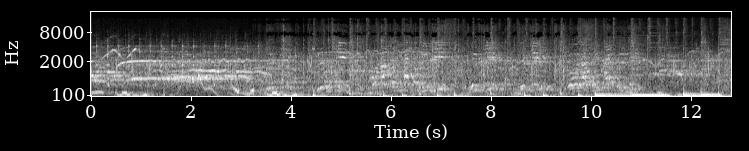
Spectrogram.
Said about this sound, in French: C'est le rendez-vous qu'on s'est donné toutes et tous depuis une semaine pour applaudir les soignantes et les soignants français. C'est de la gratitude qu'on entend aux fenêtres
